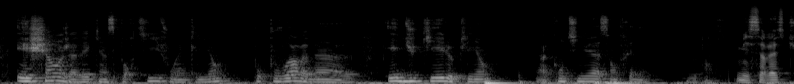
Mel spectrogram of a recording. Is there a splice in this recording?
yes; 1 cut; at 6.8 s

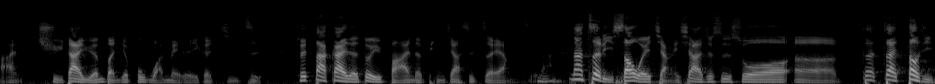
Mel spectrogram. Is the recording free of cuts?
yes; 0 cuts

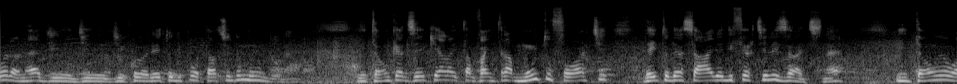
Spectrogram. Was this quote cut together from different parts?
no; 0 cuts

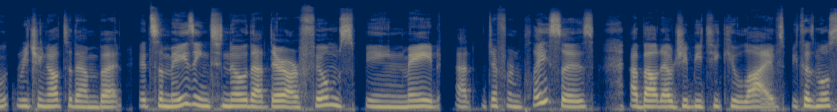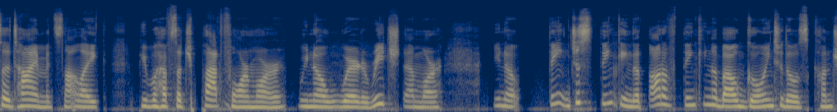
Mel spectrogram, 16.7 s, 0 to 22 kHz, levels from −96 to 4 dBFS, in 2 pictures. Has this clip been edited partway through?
yes; 1 cut; at 1.3 s

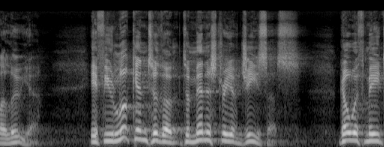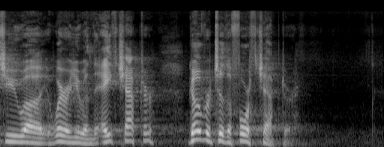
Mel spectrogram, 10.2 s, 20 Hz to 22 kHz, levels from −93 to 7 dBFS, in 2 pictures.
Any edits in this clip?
no; 0 cuts

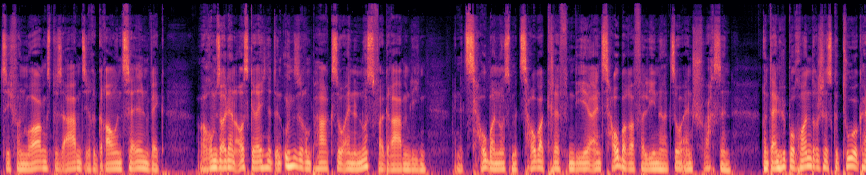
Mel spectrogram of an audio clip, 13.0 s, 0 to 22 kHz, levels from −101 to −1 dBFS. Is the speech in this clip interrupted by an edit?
no; 0 cuts

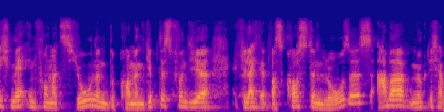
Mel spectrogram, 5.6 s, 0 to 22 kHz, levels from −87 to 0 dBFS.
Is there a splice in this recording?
no; 0 cuts

